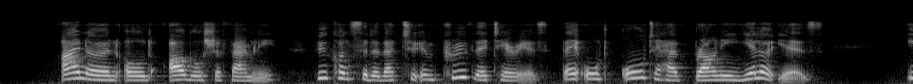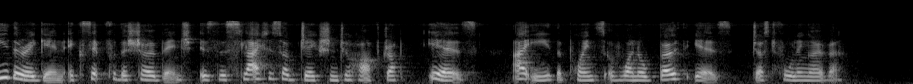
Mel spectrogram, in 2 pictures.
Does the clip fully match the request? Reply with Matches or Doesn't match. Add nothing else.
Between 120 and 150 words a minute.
Doesn't match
